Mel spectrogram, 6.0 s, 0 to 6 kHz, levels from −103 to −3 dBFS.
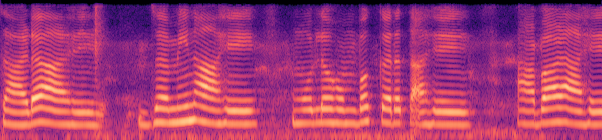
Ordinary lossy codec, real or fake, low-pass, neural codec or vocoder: none; fake; 5.4 kHz; codec, 24 kHz, 1.2 kbps, DualCodec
